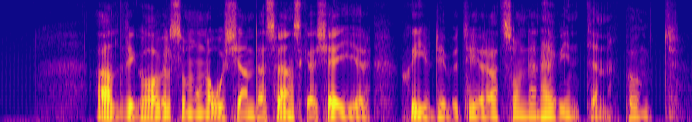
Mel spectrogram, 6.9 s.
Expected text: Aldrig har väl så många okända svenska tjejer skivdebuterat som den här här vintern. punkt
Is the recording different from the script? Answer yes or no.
yes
